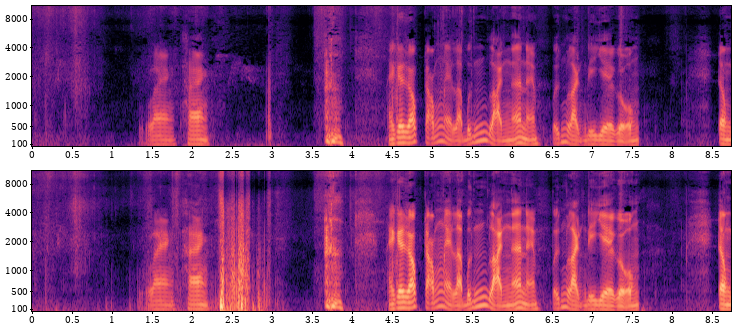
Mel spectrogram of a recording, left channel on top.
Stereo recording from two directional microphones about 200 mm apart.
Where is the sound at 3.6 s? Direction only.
5° left (ahead or behind).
